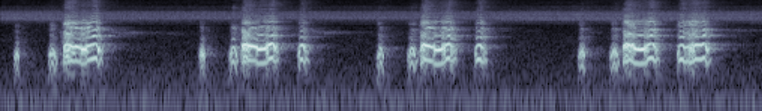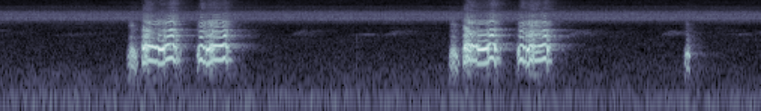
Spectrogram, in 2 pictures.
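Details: Red junglefowl hen lure call meant to attract males: a long series of loud harsh cackles, often paired, each led by a soft cluck, with a steady high hiss.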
